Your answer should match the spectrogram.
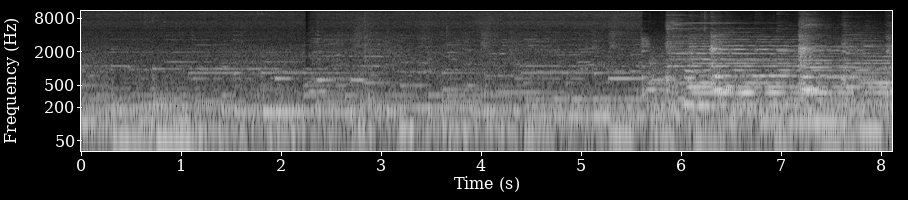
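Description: Background music: a gentle instrumental over a steady low bass, changing a little over halfway through to a brighter, busier passage with sharp percussive strikes.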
